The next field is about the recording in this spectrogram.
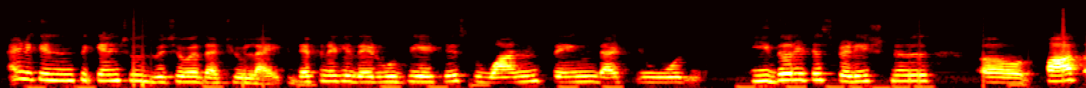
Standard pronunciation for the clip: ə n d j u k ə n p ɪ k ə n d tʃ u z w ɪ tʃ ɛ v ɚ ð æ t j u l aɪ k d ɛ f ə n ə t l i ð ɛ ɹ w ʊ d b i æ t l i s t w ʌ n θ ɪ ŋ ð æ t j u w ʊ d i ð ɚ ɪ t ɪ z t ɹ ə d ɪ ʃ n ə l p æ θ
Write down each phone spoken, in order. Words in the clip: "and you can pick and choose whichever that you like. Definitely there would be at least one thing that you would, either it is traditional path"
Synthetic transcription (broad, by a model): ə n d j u k ə n p ɪ k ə n tʃ u z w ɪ tʃ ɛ v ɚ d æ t j u l aɪ k d ɛ f ə n ə t l i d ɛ ɹ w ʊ d b i æ t l i s t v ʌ n t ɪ ŋ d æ t j u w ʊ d i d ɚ ɪ t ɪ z t ɹ ə d ɪ ʃ n ə l p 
